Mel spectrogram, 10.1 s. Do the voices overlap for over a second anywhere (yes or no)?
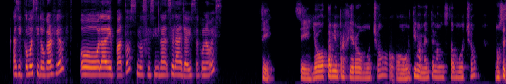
no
